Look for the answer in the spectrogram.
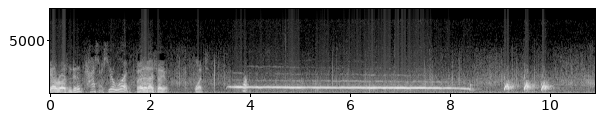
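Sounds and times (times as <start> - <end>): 
speech: 0.0 - 3.2
coyote howling: 3.5 - 10.1.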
